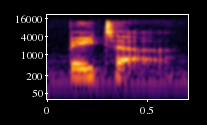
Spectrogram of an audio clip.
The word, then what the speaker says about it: beta: the Greek symbol B beta if you're European you probably call it beta that's how they pronounce it beta well but I'm not a European says beta C beta and a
